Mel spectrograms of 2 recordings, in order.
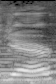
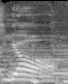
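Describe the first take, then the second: First: It is said in a Bristolian accent. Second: It is said in a posh accent. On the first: This is the voice used when broadcasting. "On air it's yer" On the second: This is the voice used off the air. "Off air it's yar"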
